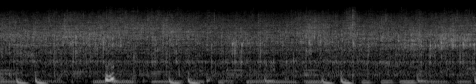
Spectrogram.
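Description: Food frying in hot oil, a steady sizzle, with a low regular thudding about three times a second underneath.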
